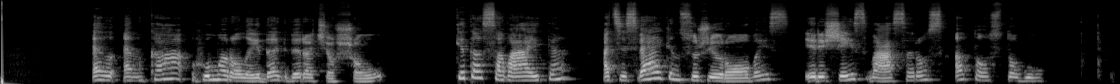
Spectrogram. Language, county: Lithuanian, Panevėžys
